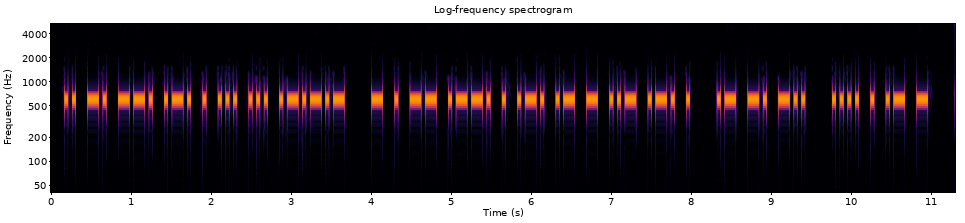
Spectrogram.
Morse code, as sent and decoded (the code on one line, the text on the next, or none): .. -. --. .-. ... ... .-.-.- / - . -- .--. .-. .- - ..- .-. / .- -. -.. / .... .- -
INGRESS. TEMPERATURE AND HEAT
